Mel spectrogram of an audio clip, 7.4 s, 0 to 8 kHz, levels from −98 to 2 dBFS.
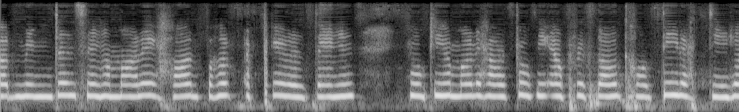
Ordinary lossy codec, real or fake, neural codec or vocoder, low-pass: none; fake; codec, 16 kHz, 1.1 kbps, Voila-Tokenizer; 7.2 kHz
